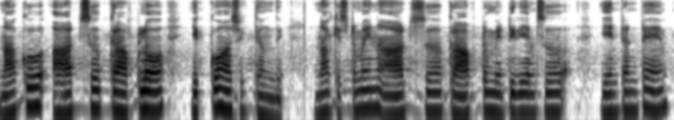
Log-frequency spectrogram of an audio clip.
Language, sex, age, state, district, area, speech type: Telugu, male, 30-45, Andhra Pradesh, Krishna, urban, spontaneous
